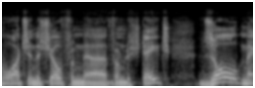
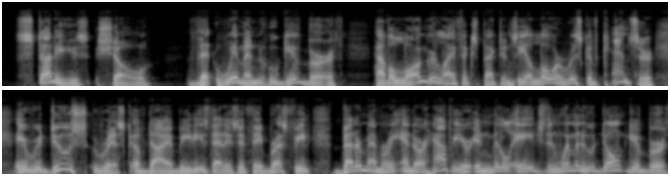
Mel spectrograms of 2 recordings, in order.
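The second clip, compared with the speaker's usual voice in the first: ordinary talk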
